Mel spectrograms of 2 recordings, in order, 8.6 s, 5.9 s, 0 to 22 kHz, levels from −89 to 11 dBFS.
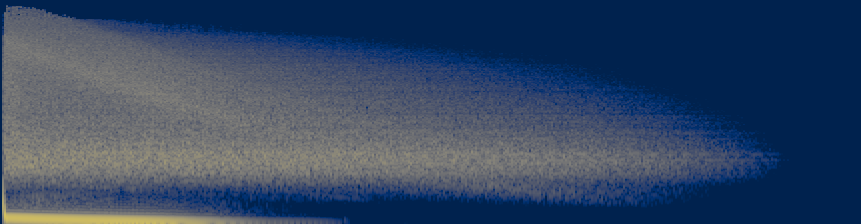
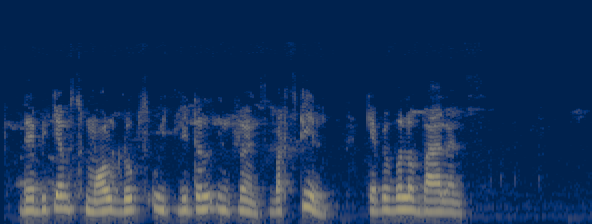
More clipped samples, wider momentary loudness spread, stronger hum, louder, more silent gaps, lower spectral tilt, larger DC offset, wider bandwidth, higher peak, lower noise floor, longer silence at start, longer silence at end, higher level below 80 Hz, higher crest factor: neither; first, 21 LU vs 10 LU; neither; first, -19 LUFS vs -30 LUFS; neither; second, -3 dB/octave vs -9.5 dB/octave; neither; first, 18 kHz vs 5.2 kHz; first, -2 dBFS vs -14 dBFS; second, -71 dBFS vs -75 dBFS; second, 0.05 s vs 0.2 s; first, 2.45 s vs 1.3 s; first, -18 dBFS vs -66 dBFS; about the same, 16 dB vs 16 dB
